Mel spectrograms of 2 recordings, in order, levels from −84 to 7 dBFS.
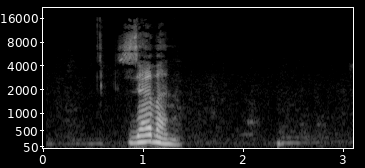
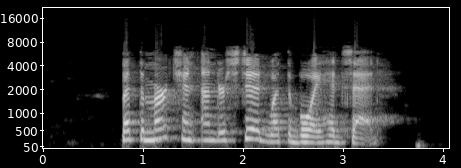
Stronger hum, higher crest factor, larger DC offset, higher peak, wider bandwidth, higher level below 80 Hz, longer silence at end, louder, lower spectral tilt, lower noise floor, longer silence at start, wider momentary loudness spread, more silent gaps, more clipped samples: neither; first, 22 dB vs 16 dB; neither; second, -4 dBFS vs 0 dBFS; first, 16 kHz vs 8.2 kHz; second, -62 dBFS vs -52 dBFS; first, 0.75 s vs 0.3 s; second, -21 LUFS vs -13 LUFS; first, -5 dB/octave vs -3.5 dB/octave; second, -62 dBFS vs -68 dBFS; about the same, 0.75 s vs 0.8 s; first, 24 LU vs 5 LU; neither; neither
